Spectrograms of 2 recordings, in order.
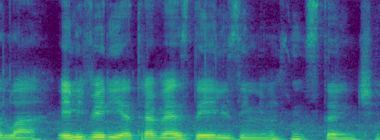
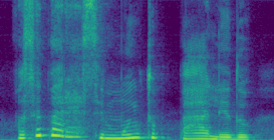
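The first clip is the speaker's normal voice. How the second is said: put-on curious girl; 7 semitones higher than usual. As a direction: ask it with curious concern. Tina voiced by narrator.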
